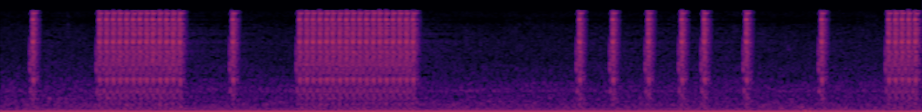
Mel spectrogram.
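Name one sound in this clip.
Short electronic menu blips tick.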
